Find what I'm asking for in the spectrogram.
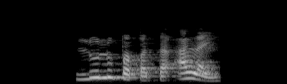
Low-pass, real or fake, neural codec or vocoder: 5.4 kHz; real; none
